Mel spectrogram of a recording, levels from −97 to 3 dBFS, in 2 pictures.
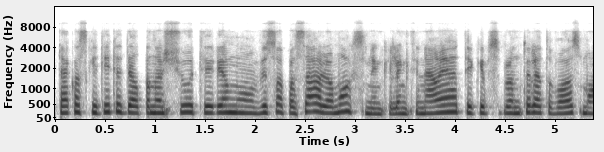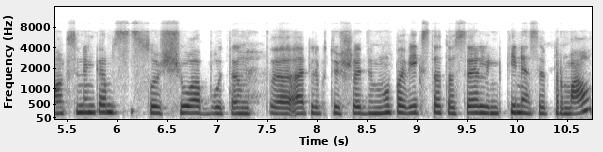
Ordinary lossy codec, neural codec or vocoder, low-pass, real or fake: Opus, 16 kbps; codec, 16 kHz, 4 kbps, FreqCodec, larger model; 7.2 kHz; fake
